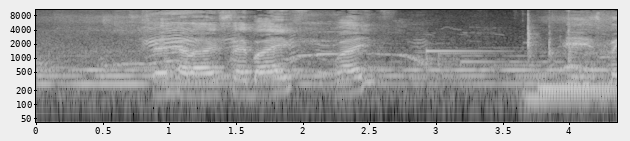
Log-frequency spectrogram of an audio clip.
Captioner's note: baby murmurs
